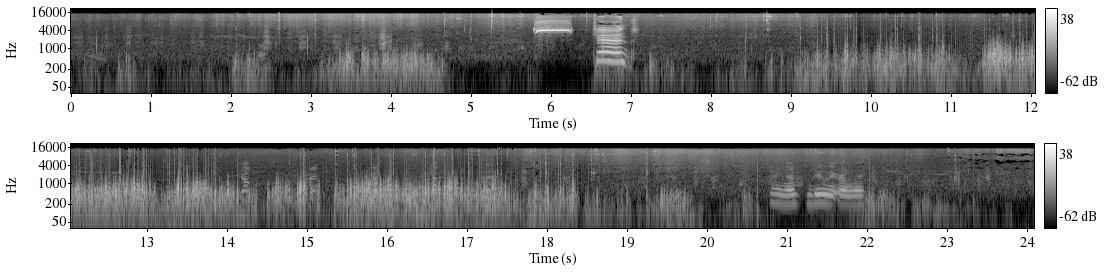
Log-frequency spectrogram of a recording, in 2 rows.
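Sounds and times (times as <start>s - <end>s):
dry grass rustling underfoot: 0.5s - 5.8s, 7.1s - 12.2s, 16.8s - 24.0s.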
